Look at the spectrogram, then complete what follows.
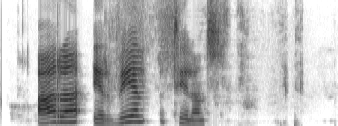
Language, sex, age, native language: Icelandic, female, 10, Icelandic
